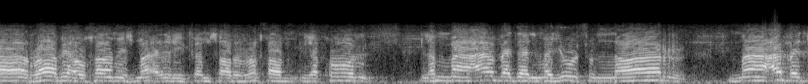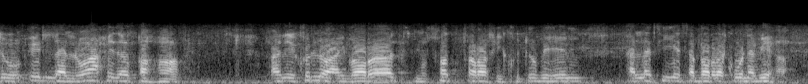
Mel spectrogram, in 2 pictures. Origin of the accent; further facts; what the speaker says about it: Syria; تلقفها بعض العامة عندنا في سوريا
